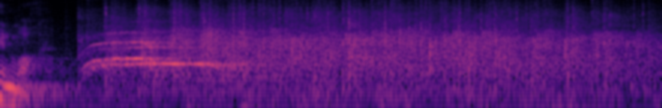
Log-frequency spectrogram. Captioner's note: audience applauding; audience cheering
